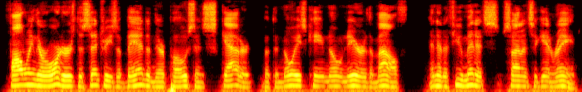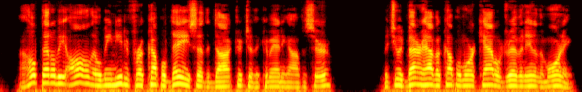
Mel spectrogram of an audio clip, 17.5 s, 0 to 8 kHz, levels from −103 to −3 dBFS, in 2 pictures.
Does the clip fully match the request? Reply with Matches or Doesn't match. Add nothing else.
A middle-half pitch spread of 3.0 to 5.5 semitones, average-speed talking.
Doesn't match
